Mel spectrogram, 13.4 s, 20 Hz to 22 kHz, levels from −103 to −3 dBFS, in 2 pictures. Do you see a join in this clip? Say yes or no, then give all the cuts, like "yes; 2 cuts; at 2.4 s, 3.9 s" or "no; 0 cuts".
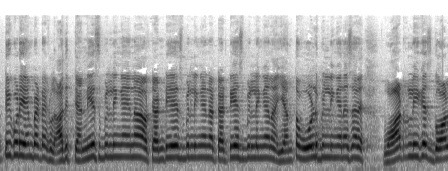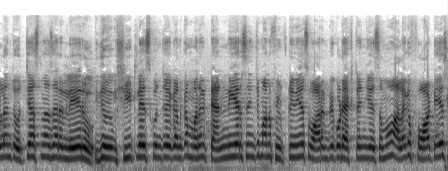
yes; 1 cut; at 8.2 s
